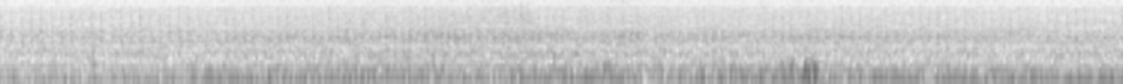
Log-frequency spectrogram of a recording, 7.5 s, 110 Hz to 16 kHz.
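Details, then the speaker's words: 2012 Audi A7 3.0L supercharged, first start after intake manifold reinstallation: steady, even idle hum with no knocks, misses or hunting; however, vacuum is afterwards found at the dipstick, pointing to a suspected PCV fault. "let's see what happens sounds okay i think we're good"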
